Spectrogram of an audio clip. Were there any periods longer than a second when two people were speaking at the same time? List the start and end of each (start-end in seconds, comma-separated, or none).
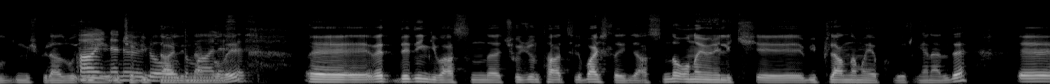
0.8-2.4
